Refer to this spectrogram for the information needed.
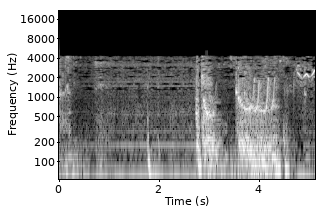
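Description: Muffled underwater bubbling and gurgling bursts of a bathtub fart sound effect recorded with microphones underwater, a couple of short low blurts followed by a longer, louder stretch of bubbly churning, with no voices.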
